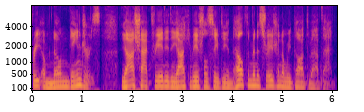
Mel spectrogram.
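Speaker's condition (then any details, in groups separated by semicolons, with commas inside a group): Cleft lip and palate; present since childhood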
